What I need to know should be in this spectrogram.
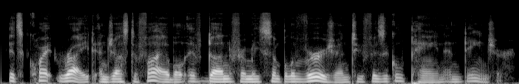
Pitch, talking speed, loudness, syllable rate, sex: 125 Hz, 185 wpm, -17 LUFS, 5.3 syllables/s, male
